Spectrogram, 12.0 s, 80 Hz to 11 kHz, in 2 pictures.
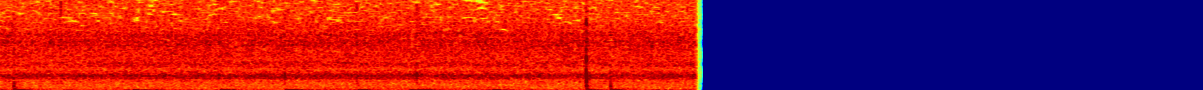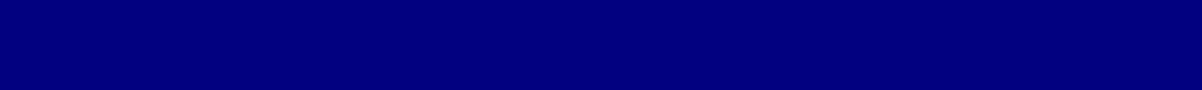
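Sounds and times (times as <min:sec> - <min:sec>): faint low hum: 0:00.0 - 0:03.5
soft low thumps: 0:00.0 - 0:03.5.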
